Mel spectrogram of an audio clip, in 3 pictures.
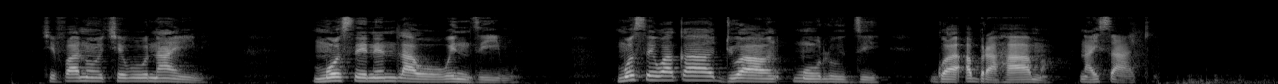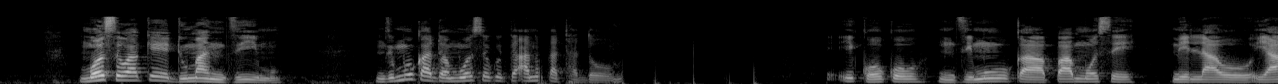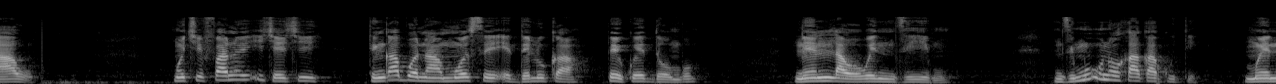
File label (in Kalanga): good news kalanga lilima, drama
